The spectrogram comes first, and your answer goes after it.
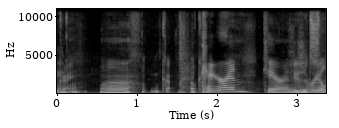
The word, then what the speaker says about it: Charon: There's a big moon that Charon.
